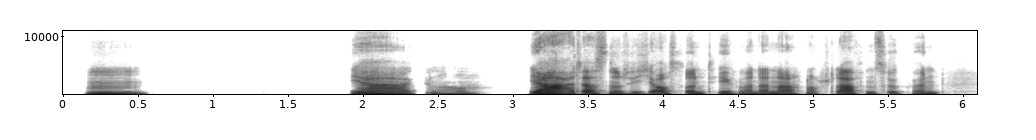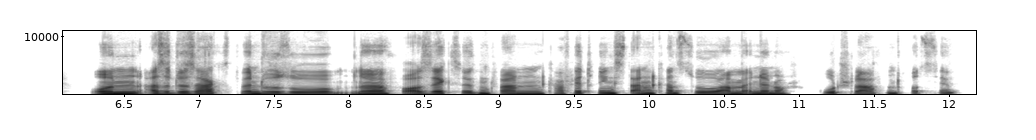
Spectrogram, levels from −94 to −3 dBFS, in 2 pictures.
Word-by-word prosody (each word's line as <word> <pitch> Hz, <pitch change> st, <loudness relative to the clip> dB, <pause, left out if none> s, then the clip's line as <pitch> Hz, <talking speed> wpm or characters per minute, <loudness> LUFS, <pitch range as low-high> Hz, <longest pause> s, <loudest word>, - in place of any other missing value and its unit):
Mhm. 145 Hz, -2 st, -2 dB, 1.4 s
Ja, 155 Hz, -1 st, +4 dB
genau. 145 Hz, -1 st, -12 dB, 0.4 s
Ja, 165 Hz, -4 st, +8 dB
das 140 Hz, +2 st, 0 dB
natürlich 140 Hz, -1 st, -5 dB
auch 150 Hz, -, 0 dB
so 135 Hz, -, -12 dB
'n 135 Hz, 0 st, -3 dB
Thema, 155 Hz, -5 st, -7 dB
danach 140 Hz, +2 st, -4 dB
noch 140 Hz, 0 st, -9 dB
schlafen 150 Hz, 0 st, -1 dB
zu 140 Hz, -1 st, -11 dB
können. 135 Hz, -1 st, -9 dB, 0.4 s
Und 155 Hz, -1 st, +6 dB
also, 150 Hz, 0 st, -2 dB
du 145 Hz, 0 st, -1 dB
sagst, 180 Hz, +3 st, 0 dB
wenn 160 Hz, 0 st, +2 dB
du 150 Hz, -1 st, 0 dB
so, 135 Hz, -1 st, -1 dB
ne, 180 Hz, 0 st, +3 dB
vor -, -, 0 dB
6 170 Hz, +2 st, 0 dB
irgendwann 170 Hz, -1 st, -1 dB
'n 165 Hz, -, -3 dB
Kaffee 160 Hz, +5 st, -5 dB
trinkst, 205 Hz, +1 st, -1 dB
dann 195 Hz, +1 st, +1 dB
kannst 195 Hz, -1 st, -4 dB
du 185 Hz, -1 st, +1 dB
am 170 Hz, 0 st, +1 dB
Ende 185 Hz, +1 st, 0 dB
noch 180 Hz, 0 st, -3 dB, 0.2 s
gut 180 Hz, +1 st, -3 dB
schlafen 180 Hz, +6 st, -3 dB
trotzdem? 235 Hz, +4 st, -10 dB
155 Hz, 185 wpm, -23 LUFS, 145-175 Hz, 1.4 s, Ja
